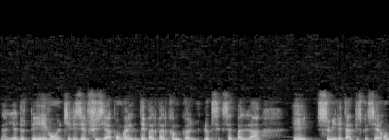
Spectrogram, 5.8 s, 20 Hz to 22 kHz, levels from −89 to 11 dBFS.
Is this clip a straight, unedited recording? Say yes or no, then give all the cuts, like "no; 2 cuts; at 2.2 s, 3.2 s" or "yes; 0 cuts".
no; 3 cuts; at 2.0 s, 2.4 s, 3.2 s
